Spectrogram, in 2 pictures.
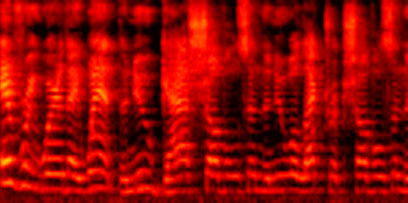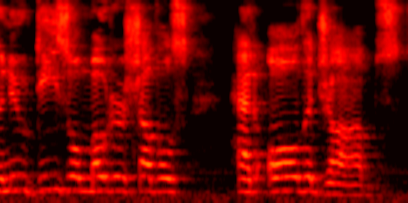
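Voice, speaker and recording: A man reading a children's picture book aloud to young listeners in an expressive, emphatic storyteller's manner. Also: sits high, measured pace, reverberant. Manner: expressive, emphatic, explains words in asides.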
